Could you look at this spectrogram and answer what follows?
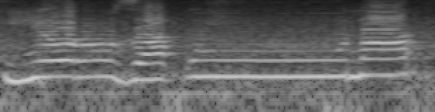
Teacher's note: युरज़क़ूना, रॉ साकिन से पहले हर्फ पर पेश है तो रॉ को पुर पढ़ेंगे। · क़ाफ हुर्फ मुस्तालिया पुर पढ़ेंगे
